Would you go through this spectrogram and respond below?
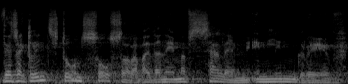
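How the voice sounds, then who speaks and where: A man's voice: mid-range voice, very animated, normal speed. A man voicing a spiteful, scheming sorcerer in a video game, pompous and condescending. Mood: sneering, grudging. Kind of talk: video game character dialogue. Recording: echoing hall reverb, noisy game capture.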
